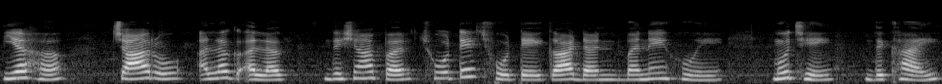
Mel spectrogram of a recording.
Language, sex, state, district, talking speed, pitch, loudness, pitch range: Hindi, female, Madhya Pradesh, Dhar, 75 wpm, 235 Hz, -18 LUFS, 220-265 Hz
